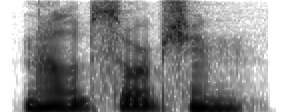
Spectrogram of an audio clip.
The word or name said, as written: malabsorption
